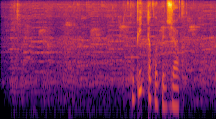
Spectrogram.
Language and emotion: Russian, neutral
